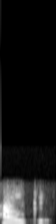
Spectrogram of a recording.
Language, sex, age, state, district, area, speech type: Goan Konkani, female, 18-30, Goa, Ponda, rural, conversation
